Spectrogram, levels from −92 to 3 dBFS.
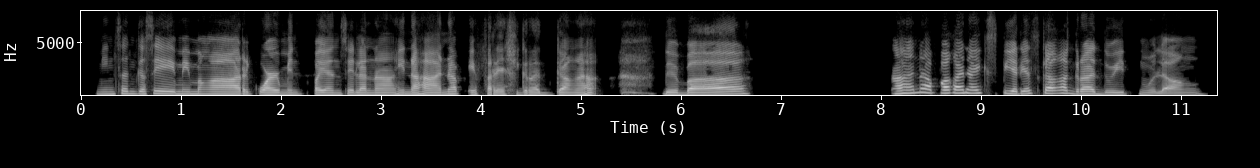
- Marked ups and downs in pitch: No, average, 3.3 semitones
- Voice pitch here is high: Yes, high, 195 Hz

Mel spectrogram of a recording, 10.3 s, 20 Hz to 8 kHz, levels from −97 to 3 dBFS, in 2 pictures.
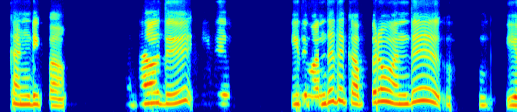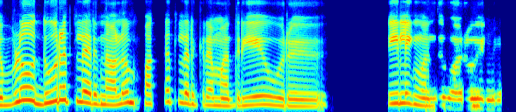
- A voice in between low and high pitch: No, high, 245 Hz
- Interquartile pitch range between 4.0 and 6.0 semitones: Yes, average, 5.0 semitones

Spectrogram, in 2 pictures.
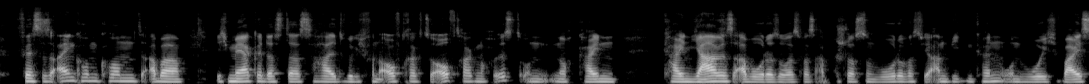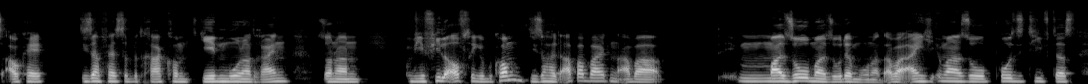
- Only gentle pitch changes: Yes, narrow, 2.0 semitones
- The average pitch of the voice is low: Yes, low, 130 Hz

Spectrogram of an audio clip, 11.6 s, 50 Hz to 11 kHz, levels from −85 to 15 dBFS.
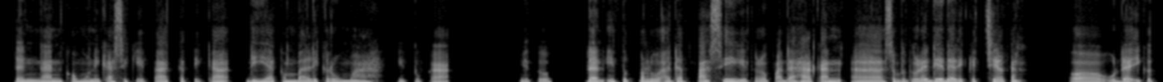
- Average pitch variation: Yes, average, 4.8 semitones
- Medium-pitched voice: Yes, medium, 170 Hz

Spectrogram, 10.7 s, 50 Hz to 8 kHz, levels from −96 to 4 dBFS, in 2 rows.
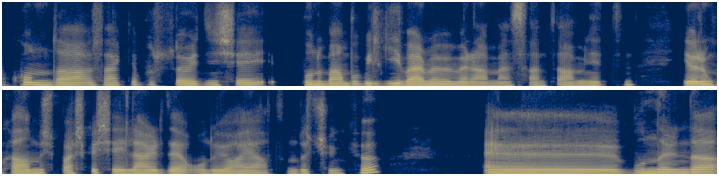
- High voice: No, medium, 165 Hz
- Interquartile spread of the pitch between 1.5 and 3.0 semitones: Yes, average, 2.7 semitones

